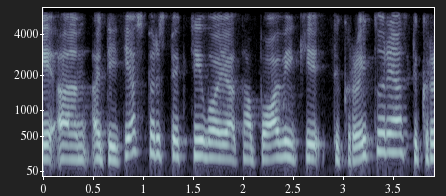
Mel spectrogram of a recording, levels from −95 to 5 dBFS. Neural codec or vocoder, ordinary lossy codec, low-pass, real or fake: none; AAC, 48 kbps; 5.4 kHz; real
